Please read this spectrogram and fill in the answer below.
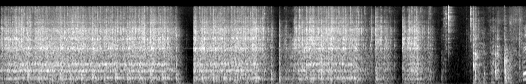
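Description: Sailrite heavy-duty sewing machine straight-stitching through about a quarter inch of thick leather layers, near the limit of what it can sew. It runs steadily in three spells, stopping briefly at about four seconds and again a second and a half later, then easing off about two seconds before the end.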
